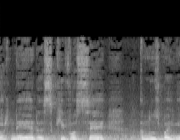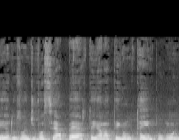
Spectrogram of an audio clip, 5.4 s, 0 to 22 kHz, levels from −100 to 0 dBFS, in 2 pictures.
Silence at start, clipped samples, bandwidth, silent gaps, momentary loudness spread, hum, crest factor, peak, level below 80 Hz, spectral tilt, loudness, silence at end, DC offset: 0 s; under 0.1%; 16.5 kHz; none; 6 LU; none; 14 dB; -4 dBFS; -32 dBFS; -6.5 dB/octave; -18 LUFS; 0 s; under 0.1%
